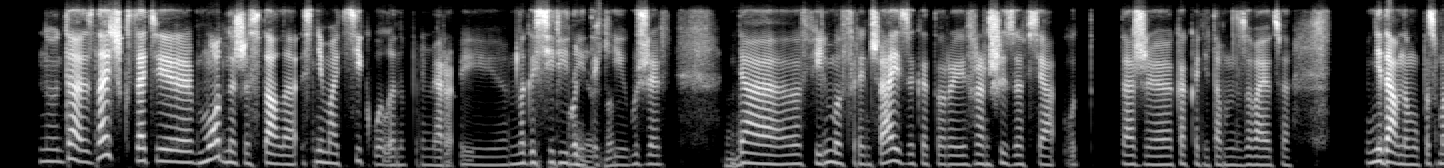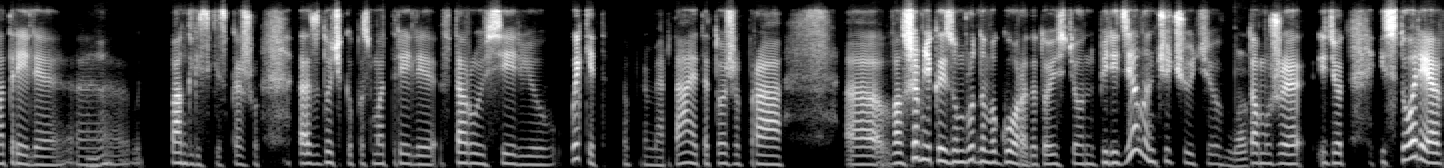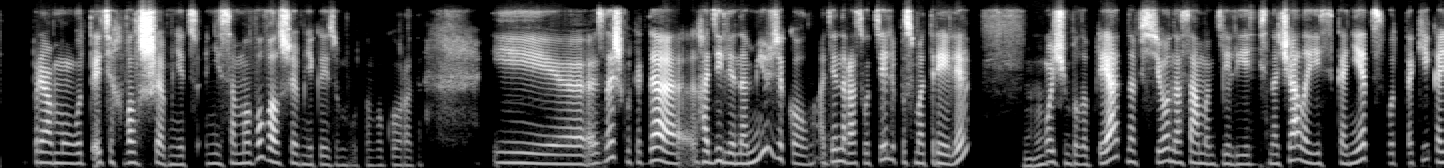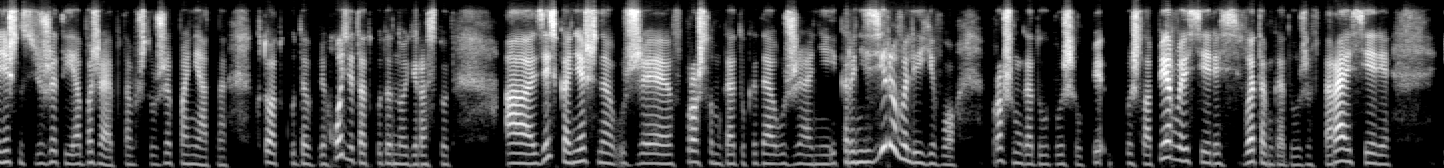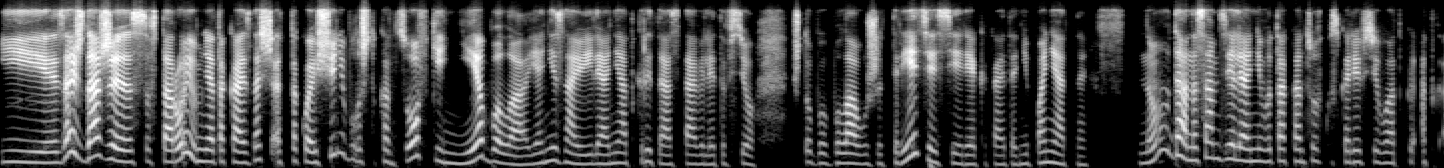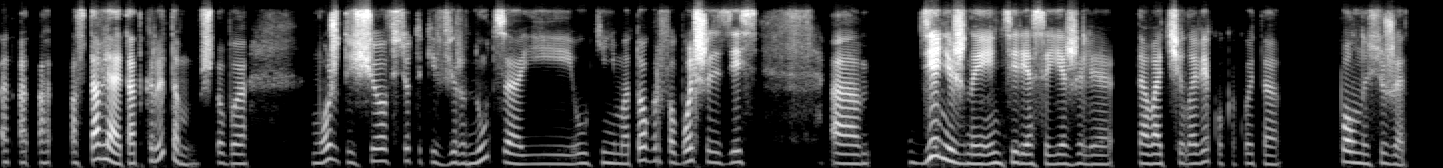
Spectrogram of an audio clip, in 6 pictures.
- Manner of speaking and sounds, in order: tapping; in English: "Wicked"
- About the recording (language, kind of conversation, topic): Russian, podcast, Почему концовки заставляют нас спорить часами?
